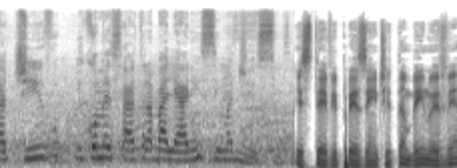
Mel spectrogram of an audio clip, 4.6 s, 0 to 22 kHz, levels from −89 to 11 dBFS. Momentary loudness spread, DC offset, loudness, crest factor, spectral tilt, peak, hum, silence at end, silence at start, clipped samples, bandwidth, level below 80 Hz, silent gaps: 9 LU; under 0.1%; -20 LUFS; 20 dB; -4.5 dB/octave; 0 dBFS; none; 0 s; 0 s; under 0.1%; 17 kHz; -32 dBFS; none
